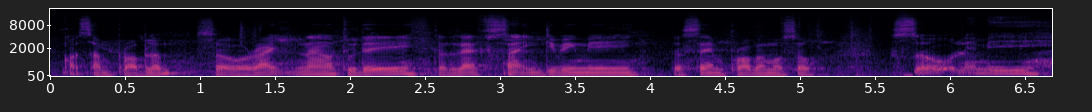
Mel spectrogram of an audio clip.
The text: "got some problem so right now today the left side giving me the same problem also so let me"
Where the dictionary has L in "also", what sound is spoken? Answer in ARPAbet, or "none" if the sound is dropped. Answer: none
